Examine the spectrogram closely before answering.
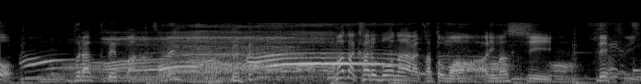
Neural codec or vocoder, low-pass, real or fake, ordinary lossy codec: none; 7.2 kHz; real; none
